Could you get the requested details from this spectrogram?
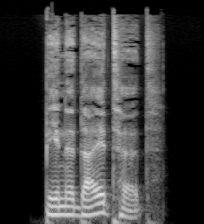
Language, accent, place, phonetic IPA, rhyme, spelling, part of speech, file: German, Germany, Berlin, [ˌbenəˈdaɪ̯tət], -aɪ̯tət, benedeitet, verb, De-benedeitet.ogg
- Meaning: inflection of benedeien: 1. second-person plural preterite 2. second-person plural subjunctive II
